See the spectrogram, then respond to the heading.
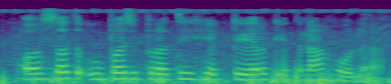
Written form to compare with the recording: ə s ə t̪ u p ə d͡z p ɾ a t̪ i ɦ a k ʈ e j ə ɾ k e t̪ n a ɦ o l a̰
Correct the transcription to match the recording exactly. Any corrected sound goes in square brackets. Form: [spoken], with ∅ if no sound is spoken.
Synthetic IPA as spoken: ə s ə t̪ u p ə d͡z p ɾ [ə] t̪ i ɦ [e] k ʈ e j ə ɾ k e t̪ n a ɦ o l a̰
